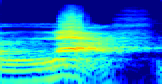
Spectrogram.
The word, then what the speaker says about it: laugh: Âm F bằng cuối âm G và âm H ở đây, nó cho âm G và âm H, để cho âm F, nhé, âm F đó, nó đọc là laugh, đó âm sơ A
